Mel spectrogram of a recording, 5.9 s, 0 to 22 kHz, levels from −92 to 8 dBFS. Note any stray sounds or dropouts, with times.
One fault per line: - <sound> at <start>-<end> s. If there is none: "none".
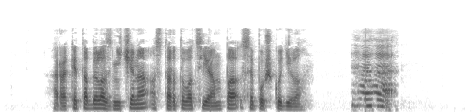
- laugh at 4.4-5.0 s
